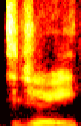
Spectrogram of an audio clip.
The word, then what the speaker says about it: Tajiri: I'm saying it wrong. Tahiri Tatiri Tajiri. Tajiri. Tajiri. Tajiri. Yeah.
